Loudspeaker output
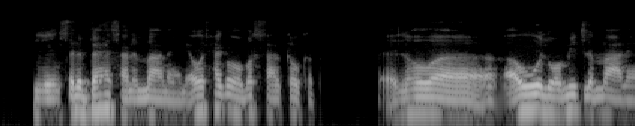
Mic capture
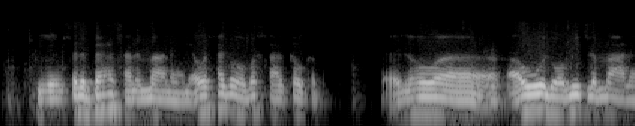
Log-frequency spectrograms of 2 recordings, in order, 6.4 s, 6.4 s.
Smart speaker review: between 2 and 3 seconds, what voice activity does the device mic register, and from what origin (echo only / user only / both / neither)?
echo only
